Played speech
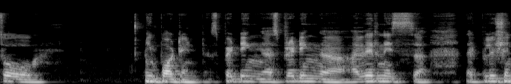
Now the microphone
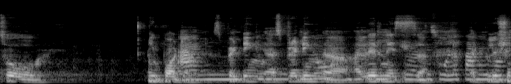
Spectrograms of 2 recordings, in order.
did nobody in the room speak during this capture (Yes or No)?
No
